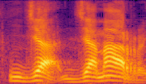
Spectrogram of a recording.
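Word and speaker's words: llamar: 자마르 예를 들자면 자마르 자베 야호 하듯이 산에 가서 야를 약간 깨무는 듯이 자마르 자베 이런 형태로 발음을 해주도록 하세요.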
